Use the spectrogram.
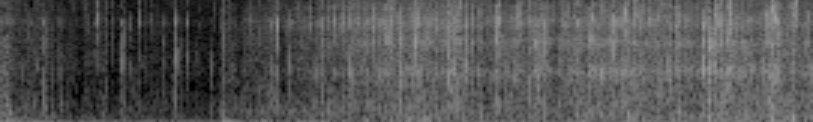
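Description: Fingertips and nails tap and scratch clear plastic bubble wrap wrapped around a binaural microphone. Sparse, soft taps and crinkles give way, after a low thump near the one-second mark, to denser, louder, bright scratchy crinkling. The crinkling continues steadily to the end.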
